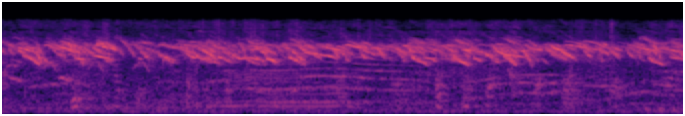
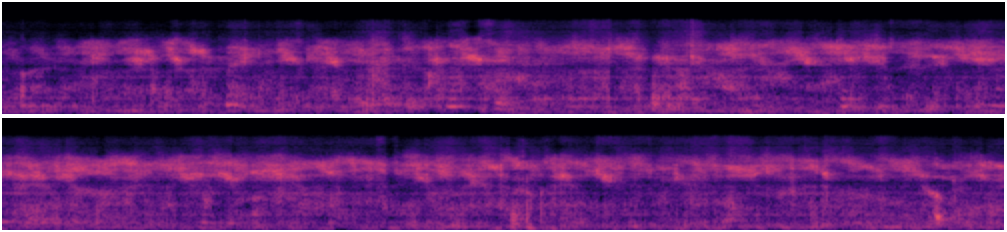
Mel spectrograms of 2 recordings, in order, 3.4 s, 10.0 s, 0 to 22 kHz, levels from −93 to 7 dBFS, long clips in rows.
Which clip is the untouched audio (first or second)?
first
